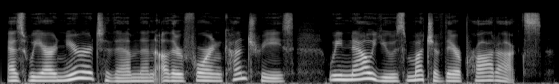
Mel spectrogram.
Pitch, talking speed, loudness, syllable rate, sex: 185 Hz, 180 wpm, -16 LUFS, 4.8 syllables/s, female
